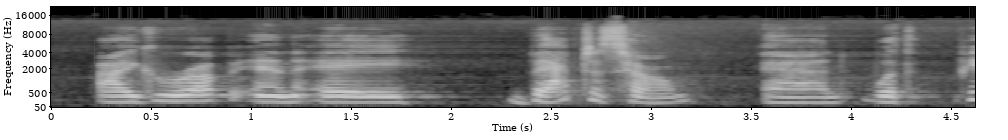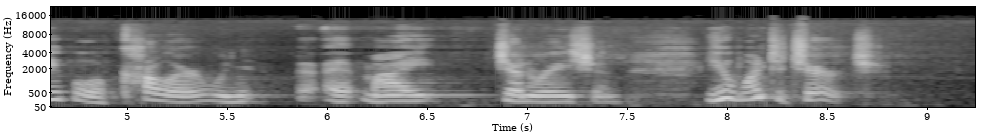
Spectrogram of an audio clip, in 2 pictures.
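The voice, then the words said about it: Non-Southern upstate New York accent. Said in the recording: “you'll tell by my voice I am not a Southerner ... I'm from upstate New York”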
